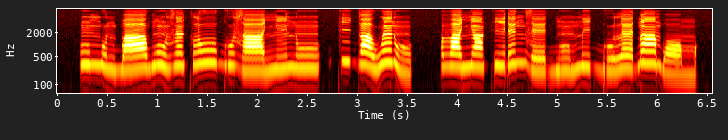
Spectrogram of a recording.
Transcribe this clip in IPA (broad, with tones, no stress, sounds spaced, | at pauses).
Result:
ũ˧ ŋ u˨ n b aː˨˦ ɡʷ ũ˦˨ z ɛ̃˧ k l oː˦ ɡ u˧ z aː˨ ɲ ĩ˨˦ n ũ˧ | k i˦ ɡ a˦˨ w ɛ̃˦ ɾ ũ˨ | v a˧ ɲ ã˧ k i˧ ɾ e˦ ŋ z eː˨ ɡ͡b ũ˨ m i˧ ɡ͡b u˨ l ɛ˧ ɗ ã˦ b ɔ˨ m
